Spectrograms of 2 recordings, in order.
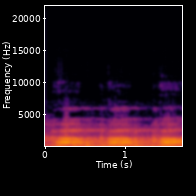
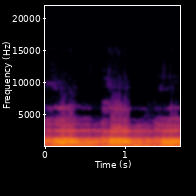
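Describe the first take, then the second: No difference in how they are said.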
